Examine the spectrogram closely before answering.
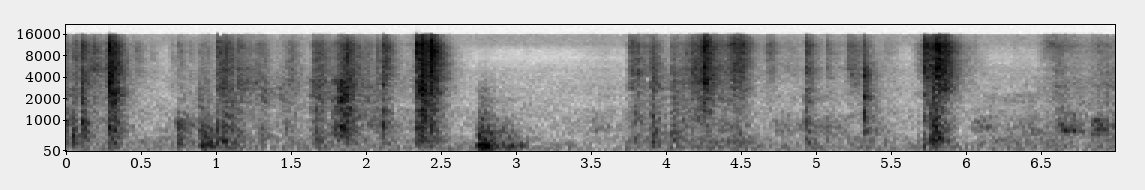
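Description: Seed packets and small items being picked up and handled on a wooden cutting board: a scatter of short paper rustles and light knocks, the loudest about two and a half seconds in and again near six seconds.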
